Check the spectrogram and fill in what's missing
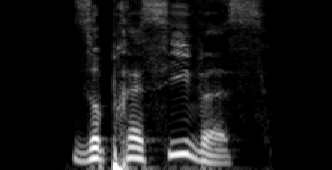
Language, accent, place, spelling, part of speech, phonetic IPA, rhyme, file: German, Germany, Berlin, suppressives, adjective, [zʊpʁɛˈsiːvəs], -iːvəs, De-suppressives.ogg
- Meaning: strong/mixed nominative/accusative neuter singular of suppressiv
